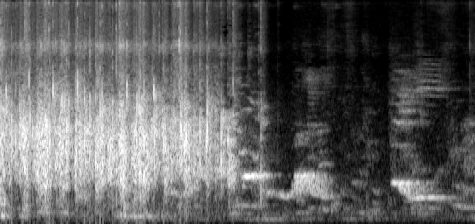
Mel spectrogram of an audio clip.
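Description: A church congregation claps together as a salute to God, a loud dense burst for about three seconds that stops abruptly, followed by someone speaking in a quieter room.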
